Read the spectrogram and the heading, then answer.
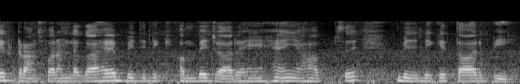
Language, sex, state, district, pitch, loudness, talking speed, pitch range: Hindi, male, Uttar Pradesh, Saharanpur, 150 Hz, -18 LUFS, 170 wpm, 140-160 Hz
